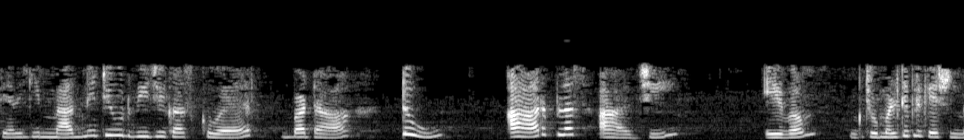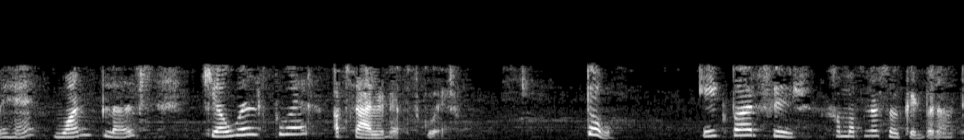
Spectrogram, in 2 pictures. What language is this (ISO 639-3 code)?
hin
